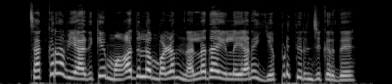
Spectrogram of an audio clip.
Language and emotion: Tamil, angry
